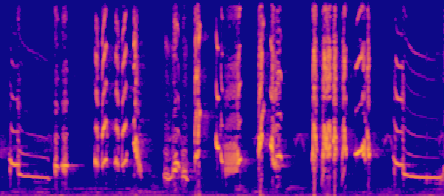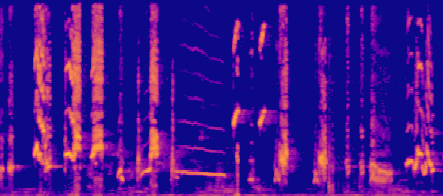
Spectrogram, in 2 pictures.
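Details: Morning singing from an oriental magpie-robin, loud rapid chirps and buzzy trills alternating with short falling whistles, packed closely across eleven seconds.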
